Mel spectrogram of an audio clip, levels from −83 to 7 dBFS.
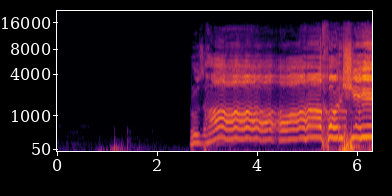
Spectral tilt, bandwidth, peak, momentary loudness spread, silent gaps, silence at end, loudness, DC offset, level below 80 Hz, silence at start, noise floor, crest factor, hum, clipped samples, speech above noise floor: -2 dB/octave; 16.5 kHz; 0 dBFS; 15 LU; none; 0 s; -19 LUFS; under 0.1%; -42 dBFS; 2.65 s; -75 dBFS; 22 dB; none; under 0.1%; 56 dB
